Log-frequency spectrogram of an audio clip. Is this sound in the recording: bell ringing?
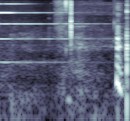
yes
